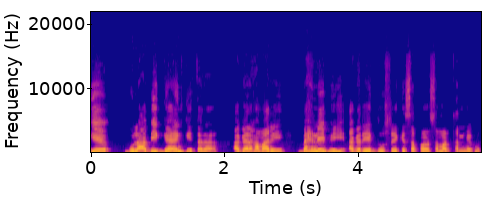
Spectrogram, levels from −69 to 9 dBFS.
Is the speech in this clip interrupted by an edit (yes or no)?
no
